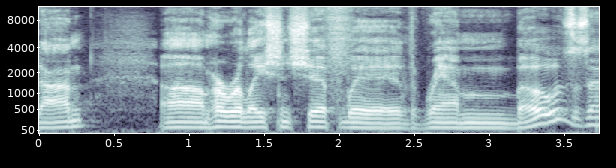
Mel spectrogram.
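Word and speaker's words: Rambeau: Her relationship with Rambos, is that how you say it?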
